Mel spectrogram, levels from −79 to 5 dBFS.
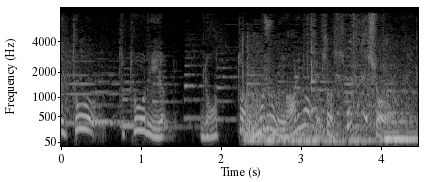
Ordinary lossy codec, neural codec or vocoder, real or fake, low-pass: MP3, 32 kbps; none; real; 7.2 kHz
